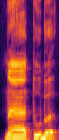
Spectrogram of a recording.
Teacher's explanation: زبر ما، تابا پیش توب، ما توب، دیکھیں با ساکن ہے، با چونکہ حروف قلقلہ میں سے ہے اور ساکن بھی ہے تو اس پر قلقلہ کرنا ہوگا، یعنی ہلا کے پڑھنا ہوگا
